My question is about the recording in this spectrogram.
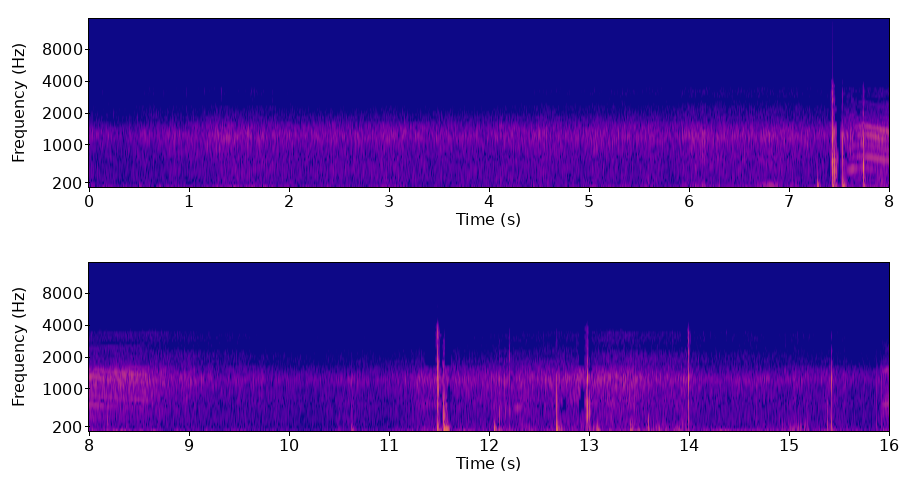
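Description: Surf washing and foaming around a wading angler: a steady rush of breaking water. Sharp knocks cut through it, a cluster about seven seconds in and several more in the second half.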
